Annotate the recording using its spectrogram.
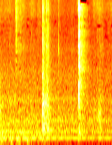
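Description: Two sharp clicks of hard plastic toy-house parts knocking and snapping together as a panel is fitted onto the frame, under a faint steady low hum.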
